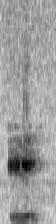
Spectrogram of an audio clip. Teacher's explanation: It's a very short glide. From just below half close to just above half close.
